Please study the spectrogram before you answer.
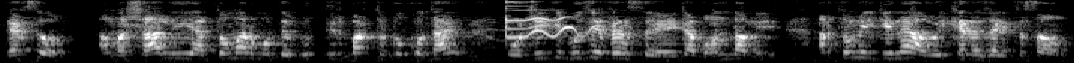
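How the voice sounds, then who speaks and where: A man's voice: very high-pitched, fast, recorded from a distance, loud music behind the voice, poor audio. Man playing a blunt, scoffing cartoon dad. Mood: mocking. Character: skeptical, dismissive father and husband.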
